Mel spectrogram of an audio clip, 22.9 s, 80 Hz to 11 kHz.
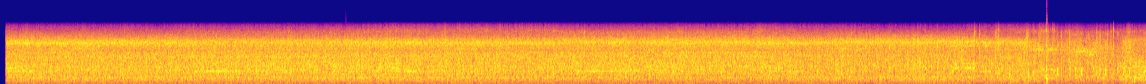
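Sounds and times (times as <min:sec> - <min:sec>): engine droning: 0:00.1 - 0:22.9
wind and road noise: 0:00.1 - 0:22.9.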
